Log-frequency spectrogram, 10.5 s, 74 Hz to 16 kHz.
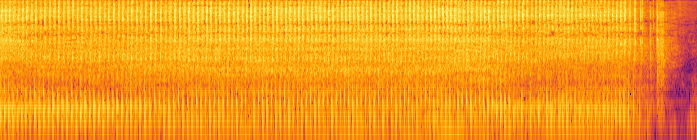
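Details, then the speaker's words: Minsk X250 motorcycle whose engine started knocking on its last ride and could not return under its own power: a fast, fairly regular knock of about four per second over the engine note; owner suspects the valves, not confirmed. "Всем привет последняя поездка минчика оказалась не очень успешно своим ходом не смог вернуться у него Застучал мотор По всей видимости это клапана"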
